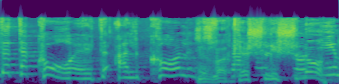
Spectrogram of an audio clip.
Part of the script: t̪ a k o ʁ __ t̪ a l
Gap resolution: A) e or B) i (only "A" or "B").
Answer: A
